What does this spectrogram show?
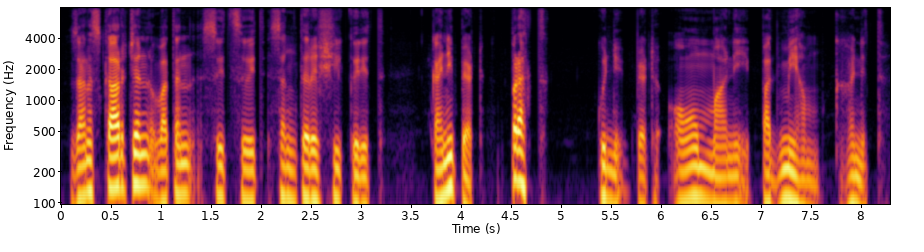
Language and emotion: Kashmiri, neutral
